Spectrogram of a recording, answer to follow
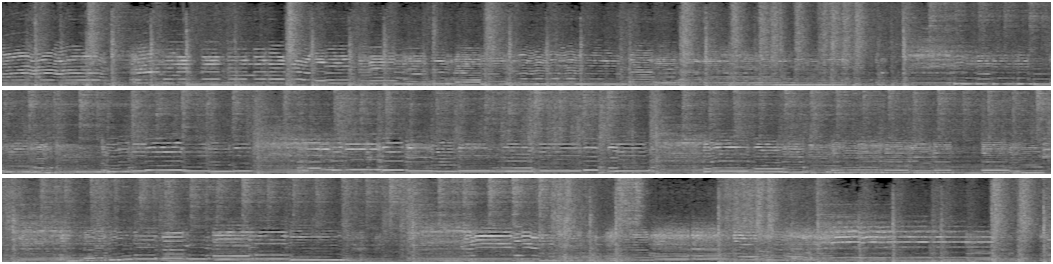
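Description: Live band playing an instrumental passage on electric guitars, bass guitar and drum kit, the lead guitar line sliding and bending between notes.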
